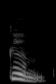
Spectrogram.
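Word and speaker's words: 금: Par exemple, l'or était prononcé jin en chinois, mais gum en coréen.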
